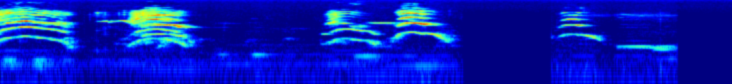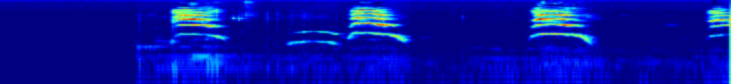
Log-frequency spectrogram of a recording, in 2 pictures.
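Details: Cat meows from a compilation of fifteen cute cat sounds: short harmonic mews, rising then falling, several in quick pairs, then a pause and four more evenly spaced calls, clean with no background.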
